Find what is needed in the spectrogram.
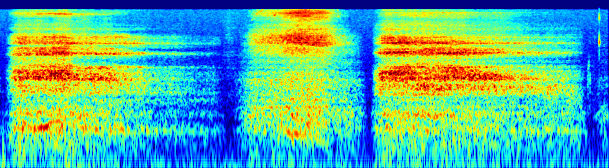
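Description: A woman breathing slowly and deeply and audibly: three long breaths, the middle one shorter, while holding a yoga pose.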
